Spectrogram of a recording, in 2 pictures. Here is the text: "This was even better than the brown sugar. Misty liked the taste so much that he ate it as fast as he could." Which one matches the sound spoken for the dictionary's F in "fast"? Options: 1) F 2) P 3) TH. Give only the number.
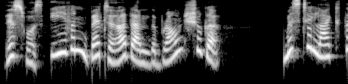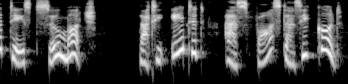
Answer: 1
